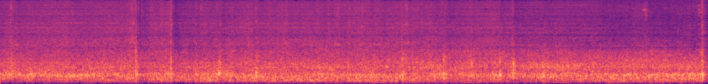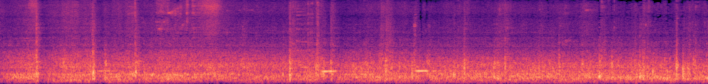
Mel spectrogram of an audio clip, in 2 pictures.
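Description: Passenger coaches running along the track, heard from an open coach window: a steady rumble of wheels and rushing air with scattered clicks of the wheels over rail joints.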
